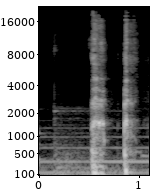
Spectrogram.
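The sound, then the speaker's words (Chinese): A man coughs twice in quick succession, two short, harsh bursts with the second slightly briefer than the first, set against a low, steady background hum. “三爷咳嗽了两声，急促地吩咐我，”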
